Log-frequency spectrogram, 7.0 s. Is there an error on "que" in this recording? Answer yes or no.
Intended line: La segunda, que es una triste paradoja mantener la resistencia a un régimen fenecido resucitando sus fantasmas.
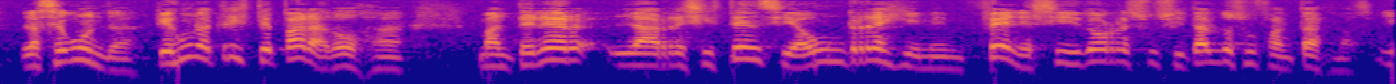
no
